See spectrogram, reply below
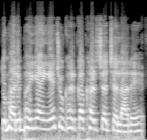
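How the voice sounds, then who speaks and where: A woman voicing a resentful, sharp-tongued village daughter-in-law in a story, blunt and complaining. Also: a little high, fast talker, natural voice. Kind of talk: acted Hindi moral story dialogue.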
